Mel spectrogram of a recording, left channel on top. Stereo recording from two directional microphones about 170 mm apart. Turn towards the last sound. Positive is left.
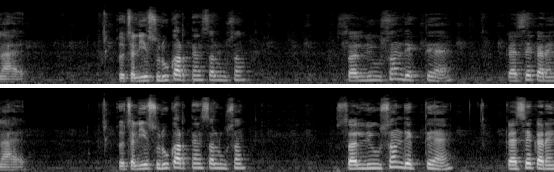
turn(degrees=-65)  # may be behind; listen again after turning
